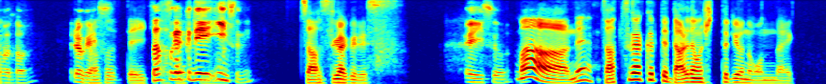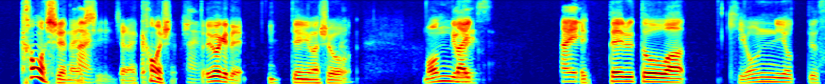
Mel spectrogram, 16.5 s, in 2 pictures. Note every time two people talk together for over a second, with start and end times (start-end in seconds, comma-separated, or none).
0.8-2.4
